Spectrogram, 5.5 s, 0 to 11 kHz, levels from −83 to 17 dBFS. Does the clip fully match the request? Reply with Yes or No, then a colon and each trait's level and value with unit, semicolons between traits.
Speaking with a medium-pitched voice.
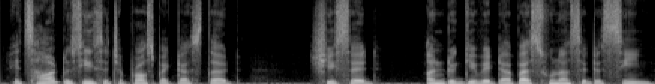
Yes: medium, 160 Hz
